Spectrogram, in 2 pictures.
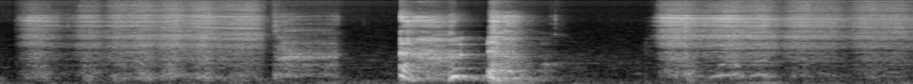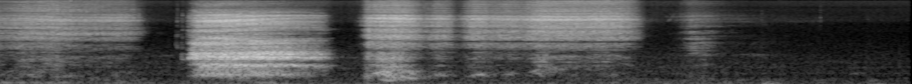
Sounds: Sniff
